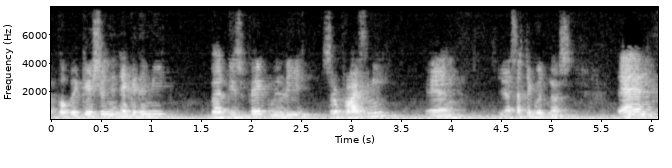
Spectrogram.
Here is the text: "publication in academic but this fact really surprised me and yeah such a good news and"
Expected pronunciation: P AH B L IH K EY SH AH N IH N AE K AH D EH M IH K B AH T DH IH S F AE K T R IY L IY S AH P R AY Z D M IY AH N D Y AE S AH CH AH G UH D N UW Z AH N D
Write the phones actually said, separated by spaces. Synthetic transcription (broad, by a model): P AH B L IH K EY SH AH N IH N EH K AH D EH M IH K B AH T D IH S P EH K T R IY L IY S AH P R AY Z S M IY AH N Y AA S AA CH AH G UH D N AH S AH N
